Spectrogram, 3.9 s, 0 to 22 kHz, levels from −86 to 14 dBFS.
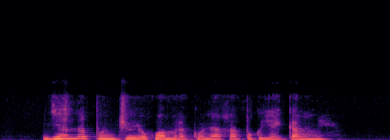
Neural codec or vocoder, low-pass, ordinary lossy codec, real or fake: codec, 16 kHz, 1.1 kbps, Voila-Tokenizer; 7.2 kHz; Opus, 24 kbps; fake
